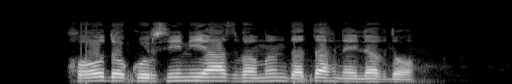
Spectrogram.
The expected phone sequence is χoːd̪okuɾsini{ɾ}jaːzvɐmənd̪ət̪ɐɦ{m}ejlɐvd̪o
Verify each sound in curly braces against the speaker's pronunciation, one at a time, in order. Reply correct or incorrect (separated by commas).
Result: incorrect, incorrect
